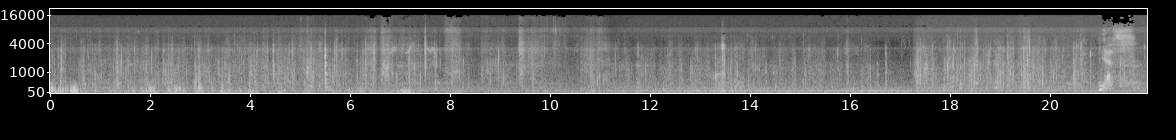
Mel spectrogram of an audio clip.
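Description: Footsteps of a person walking on wooden decking, a run of irregular light knocks and scuffs.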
